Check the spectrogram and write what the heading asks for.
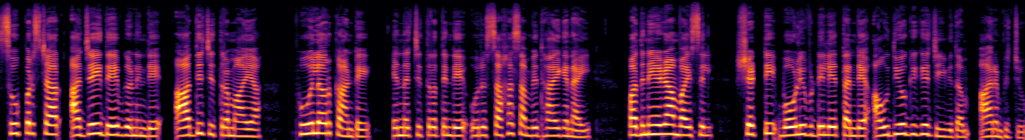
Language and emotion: Malayalam, neutral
